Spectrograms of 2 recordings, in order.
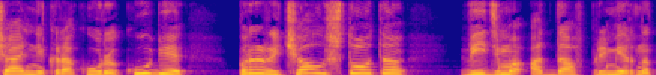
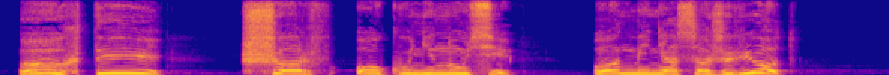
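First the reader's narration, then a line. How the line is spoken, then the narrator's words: Howling. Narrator (Russian): Взвыла голова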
